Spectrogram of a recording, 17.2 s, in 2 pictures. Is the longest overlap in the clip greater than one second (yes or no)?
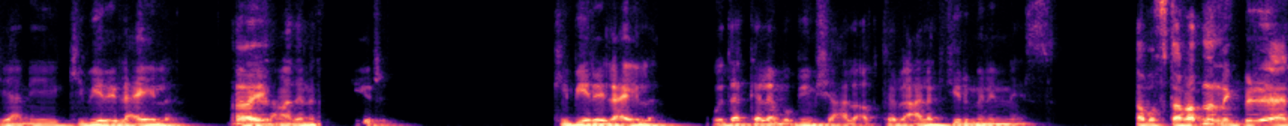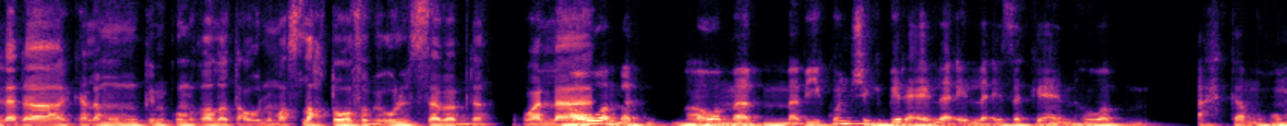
no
